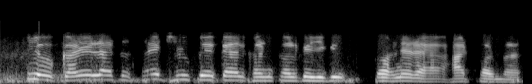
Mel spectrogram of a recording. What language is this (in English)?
Maithili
